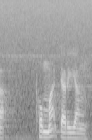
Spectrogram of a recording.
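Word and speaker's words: พรหมจริยะ: ของ พุทธศาสนา เลย คือ พรหม จริยะ ออก เสียง บาลี ว่า พรหมจริยา ลูก หลาน จำ ไว้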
